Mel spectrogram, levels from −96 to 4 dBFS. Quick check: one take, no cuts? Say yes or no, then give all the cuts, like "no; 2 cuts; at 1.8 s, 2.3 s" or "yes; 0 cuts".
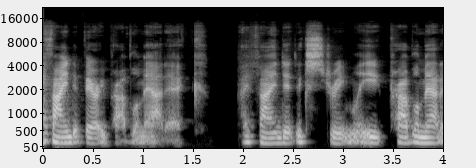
yes; 0 cuts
